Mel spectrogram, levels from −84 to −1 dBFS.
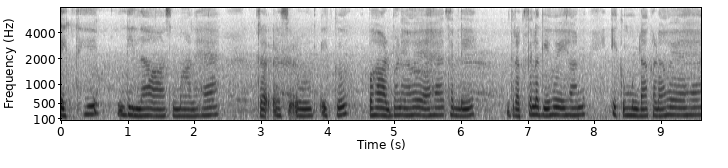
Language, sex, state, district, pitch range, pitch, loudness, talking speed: Punjabi, female, Punjab, Pathankot, 180-195 Hz, 190 Hz, -17 LUFS, 130 wpm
